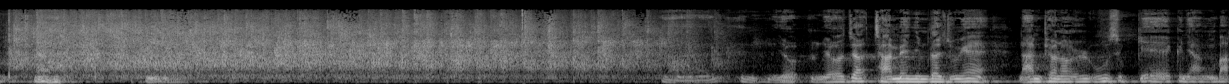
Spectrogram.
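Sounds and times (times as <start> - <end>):
audience applause: 0.0 - 7.4
low voiced sounds: 0.1 - 1.9, 6.6 - 8.1
speech: 8.2 - 12.2.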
